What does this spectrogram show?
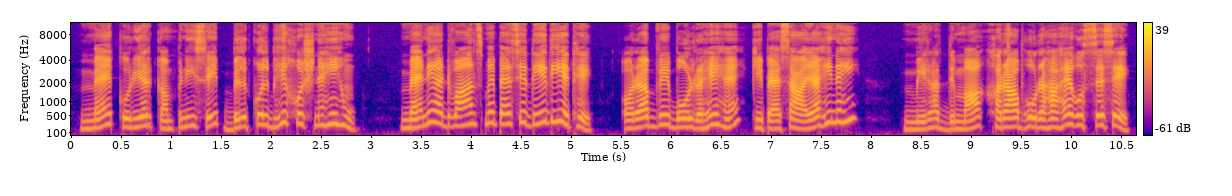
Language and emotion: Hindi, angry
